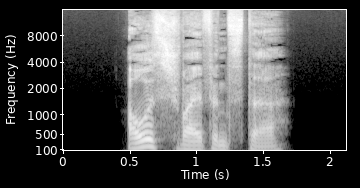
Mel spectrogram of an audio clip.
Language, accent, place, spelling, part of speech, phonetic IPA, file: German, Germany, Berlin, ausschweifendster, adjective, [ˈaʊ̯sˌʃvaɪ̯fn̩t͡stɐ], De-ausschweifendster.ogg
- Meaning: inflection of ausschweifend: 1. strong/mixed nominative masculine singular superlative degree 2. strong genitive/dative feminine singular superlative degree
